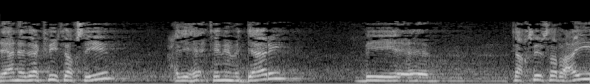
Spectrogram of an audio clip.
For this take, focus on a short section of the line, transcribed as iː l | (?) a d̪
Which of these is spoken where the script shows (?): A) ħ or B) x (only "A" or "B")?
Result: A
